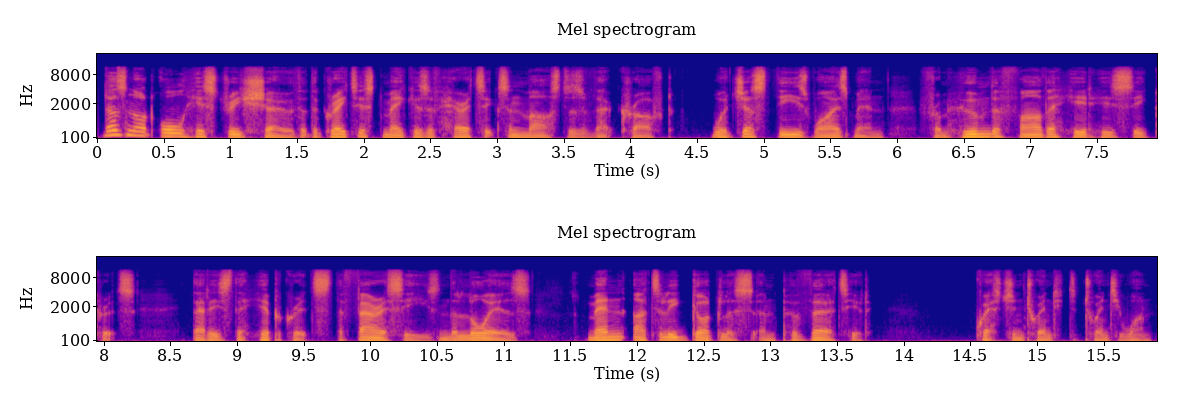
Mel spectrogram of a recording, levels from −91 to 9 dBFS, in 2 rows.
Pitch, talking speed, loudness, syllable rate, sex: 105 Hz, 175 wpm, -20 LUFS, 4.9 syllables/s, male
